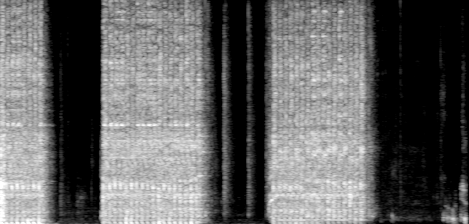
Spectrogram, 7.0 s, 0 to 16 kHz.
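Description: Airsoft gun fitted with a Perun V3 Hybrid mosfet firing full auto, three loud, rapid bursts of about a second and a half each, separated by short pauses, close and clear with no talk.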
